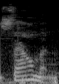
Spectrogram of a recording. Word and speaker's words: salmon: a bonus you know they're the wrong one if they pronounce the L in Salmon cuz it's salmon in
